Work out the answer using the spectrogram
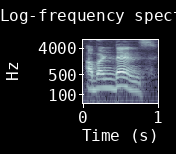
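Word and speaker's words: abundance: तो इसका आप देखेंगे ABU है, तो इसे अबू नहीं पढ़ेंगे, यहाँ पे अ उच्चारण होगा। इसका उच्चारण अ होगा, यानी कि अबंडेंस। क्या होगा? अबंडेंस। देखिए अबंडेंस उच्चारण होगा।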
